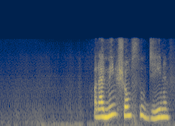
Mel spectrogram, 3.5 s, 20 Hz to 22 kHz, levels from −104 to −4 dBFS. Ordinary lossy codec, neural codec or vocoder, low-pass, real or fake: none; codec, 16 kHz in and 24 kHz out, 0.4 kbps, LongCat-Audio-Codec, fine tuned four codebook decoder; 7.2 kHz; fake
